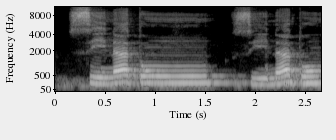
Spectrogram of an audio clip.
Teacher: سین میں سیٹی کی آواز نکالیں گے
